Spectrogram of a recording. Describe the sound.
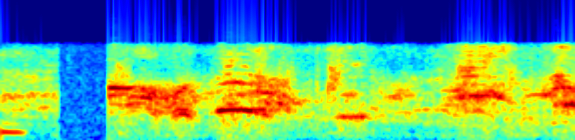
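A tense crowd at a street protest chanting slogans and shouting together, a dense, loud roar of many voices that runs almost without a break and briefly cuts out early on.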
